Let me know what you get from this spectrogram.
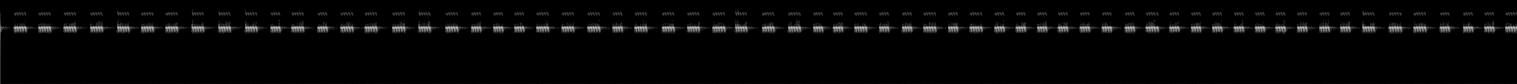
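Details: Male cricket keeping up a continuous train of high, piercing chirps, close to four per second for fifteen seconds, clean and without background noise.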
